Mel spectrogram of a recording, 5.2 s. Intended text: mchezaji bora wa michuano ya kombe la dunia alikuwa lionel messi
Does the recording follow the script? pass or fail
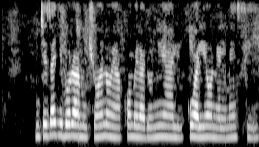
pass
